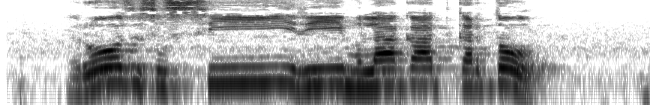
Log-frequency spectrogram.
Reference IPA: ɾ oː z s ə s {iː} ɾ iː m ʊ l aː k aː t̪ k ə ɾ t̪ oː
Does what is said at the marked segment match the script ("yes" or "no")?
yes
